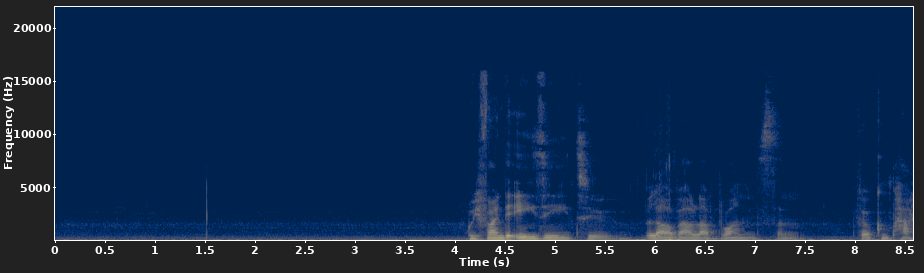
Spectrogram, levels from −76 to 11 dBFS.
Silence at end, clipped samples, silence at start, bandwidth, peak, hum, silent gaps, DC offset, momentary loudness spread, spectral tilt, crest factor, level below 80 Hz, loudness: 0 s; under 0.1%; 0 s; 16 kHz; -6 dBFS; none; none; under 0.1%; 27 LU; -6.5 dB/octave; 22 dB; -40 dBFS; -29 LUFS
